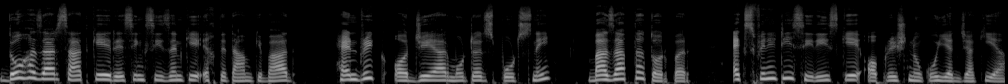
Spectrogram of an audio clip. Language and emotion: Urdu, neutral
